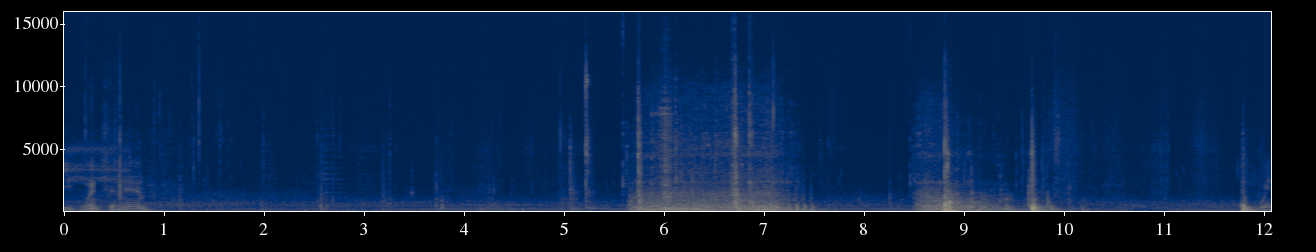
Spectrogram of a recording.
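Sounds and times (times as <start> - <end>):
trailer winch running: 4.9 - 10.5
metal scraping clank: 5.6 - 7.4.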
